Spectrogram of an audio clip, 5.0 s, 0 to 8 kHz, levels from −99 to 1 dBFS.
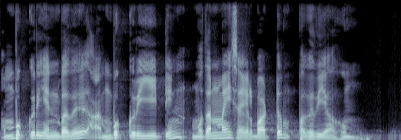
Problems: none marked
